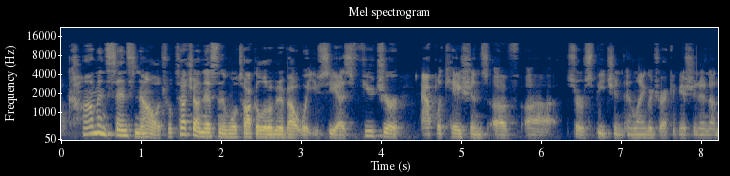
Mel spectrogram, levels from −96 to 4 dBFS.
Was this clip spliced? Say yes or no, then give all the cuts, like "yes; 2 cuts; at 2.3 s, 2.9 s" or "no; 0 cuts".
yes; 1 cut; at 6.2 s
